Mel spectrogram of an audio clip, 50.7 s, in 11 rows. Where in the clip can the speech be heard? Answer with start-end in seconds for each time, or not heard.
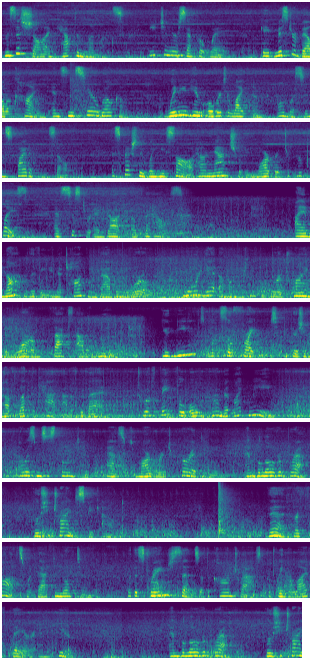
0.0-16.6, 18.2-24.9, 25.5-31.8, 32.5-38.8, 40.9-47.4, 48.7-50.6.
